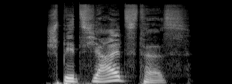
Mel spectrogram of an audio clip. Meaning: strong/mixed nominative/accusative neuter singular superlative degree of spezial
- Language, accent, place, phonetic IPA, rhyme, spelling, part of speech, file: German, Germany, Berlin, [ʃpeˈt͡si̯aːlstəs], -aːlstəs, spezialstes, adjective, De-spezialstes.ogg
